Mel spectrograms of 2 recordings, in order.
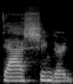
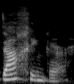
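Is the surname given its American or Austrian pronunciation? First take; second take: American; Austrian. First: The name is said the American way. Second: The name is said the Austrian way. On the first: "In this country, U S, we say Dashinger" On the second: "it's actually an Austrian last name. So it is Dachinger in Germanic countries"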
